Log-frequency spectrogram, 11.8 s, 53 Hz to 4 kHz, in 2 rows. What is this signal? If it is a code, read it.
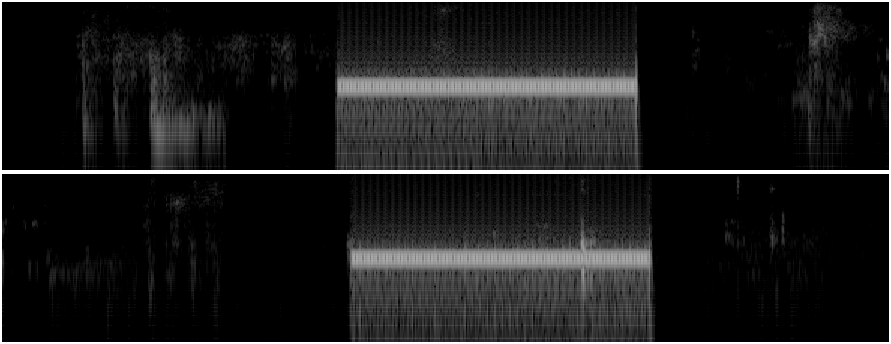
Ringback tone (North America), 440 + 480 Hz.
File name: out- - - - - .56999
